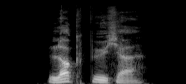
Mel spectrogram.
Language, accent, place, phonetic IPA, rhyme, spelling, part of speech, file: German, Germany, Berlin, [ˈlɔkˌbyːçɐ], -ɔkbyːçɐ, Logbücher, noun, De-Logbücher.ogg
- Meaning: nominative/accusative/genitive plural of Logbuch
